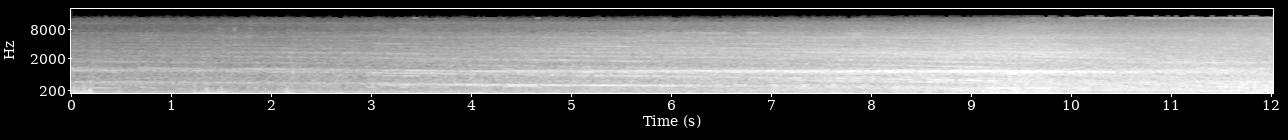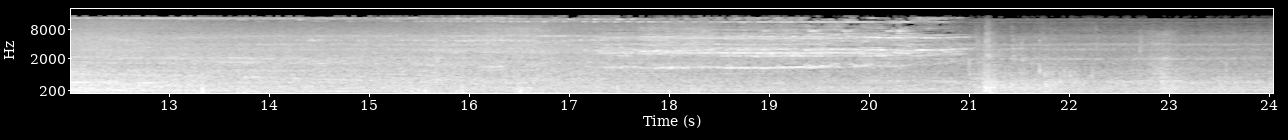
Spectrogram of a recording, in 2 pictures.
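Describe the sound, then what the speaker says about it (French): A TER regional train pulls into a station bound for Rouen Rive Droite, its rumble swelling as it nears, with long squealing wheels and brakes, then settling into a hum and a final sharp clank. "Le voilà qui arrive en gare."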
